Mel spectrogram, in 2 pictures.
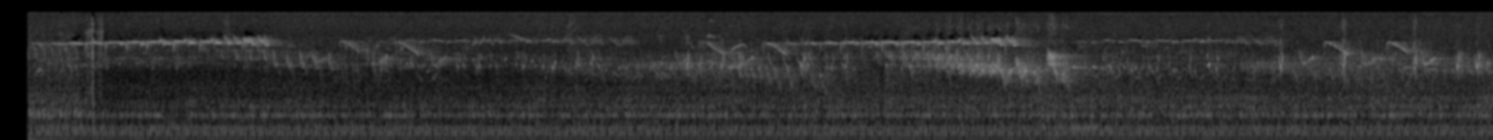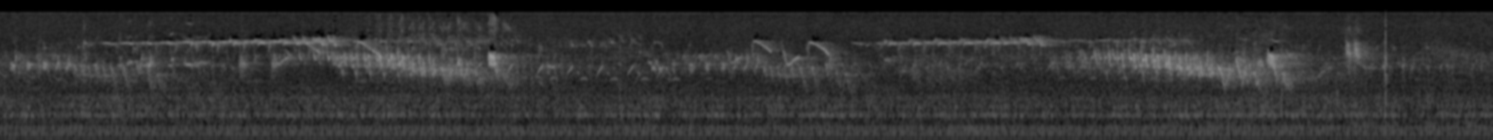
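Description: A songbird singing short repeated phrases about every eight seconds, each a high thin trill followed by a quick cascade of falling notes, over a steady low hum.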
